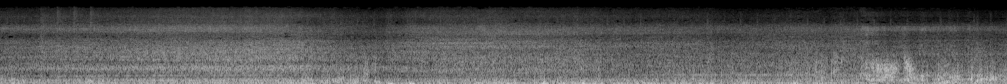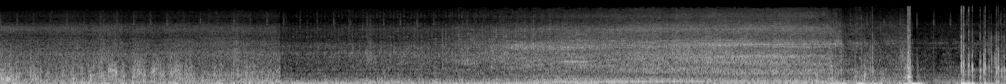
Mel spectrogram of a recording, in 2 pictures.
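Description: Vehicle engines running on the move, with wind buffeting the microphone; an engine note rises steadily for a few seconds near the end.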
